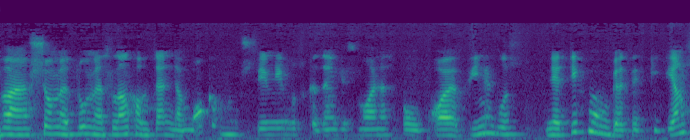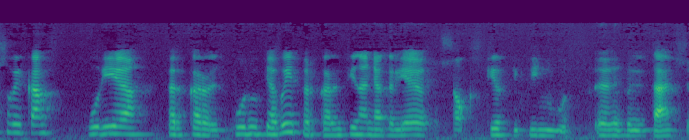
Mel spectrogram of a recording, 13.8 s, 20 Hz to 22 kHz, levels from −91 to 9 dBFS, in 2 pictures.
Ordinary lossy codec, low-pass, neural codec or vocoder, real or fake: MP3, 48 kbps; 14.4 kHz; autoencoder, 48 kHz, 32 numbers a frame, DAC-VAE, trained on Japanese speech; fake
